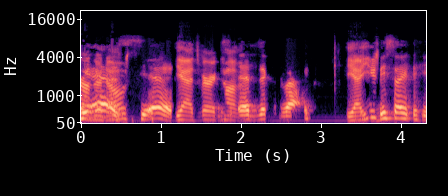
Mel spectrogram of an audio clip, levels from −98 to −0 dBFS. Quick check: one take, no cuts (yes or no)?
yes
